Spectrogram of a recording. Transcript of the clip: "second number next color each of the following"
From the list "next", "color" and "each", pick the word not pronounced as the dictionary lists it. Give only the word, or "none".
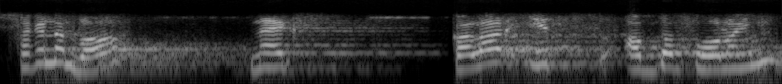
each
